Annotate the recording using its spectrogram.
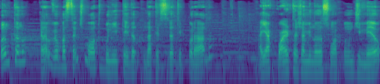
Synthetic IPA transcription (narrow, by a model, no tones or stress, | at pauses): pɐ̃nt̪ɐnʊ | kanɐ̰vewbast̪ɐ̃nt͡ʃɪmɔt̪ʊbunit̪ʊɐid̪ɐnɐt̪eɾsejɾɐt̪ẽmpoɾad̪ɐ | a̰iɐkwaɾt̪ɐʒamɪlɐ̃sɐũmɐpɐ̃w̃d͡ʒɪmɛw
